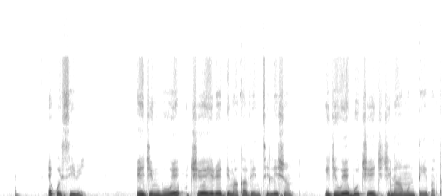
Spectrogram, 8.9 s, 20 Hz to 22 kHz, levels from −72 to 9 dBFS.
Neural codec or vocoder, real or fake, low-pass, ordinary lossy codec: none; real; 19.8 kHz; Opus, 32 kbps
